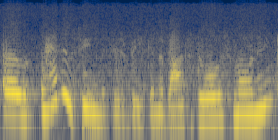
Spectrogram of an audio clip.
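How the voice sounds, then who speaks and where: A genteel, inquisitive lady in an old radio play. Her pitch swoops up and down as she politely probes and flutters. The sound is thin and faintly hissy, like an old broadcast. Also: wildly swooping pitch, brisk, phone-quality sound. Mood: fluttery. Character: genteel, prying older lady hotel guest. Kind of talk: 1950s radio acting.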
